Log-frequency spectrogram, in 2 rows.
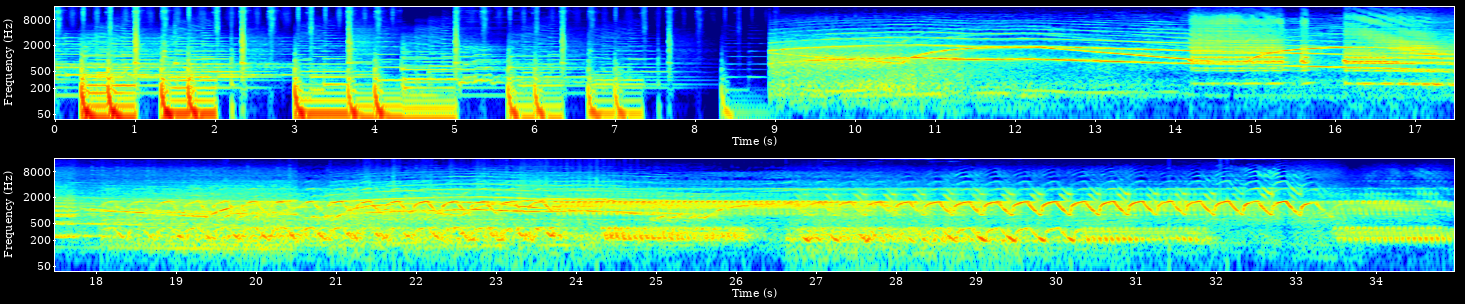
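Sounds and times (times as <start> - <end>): low siren warble: 8.9 - 34.9
siren wailing: 8.9 - 34.9
siren yelp: 8.9 - 34.9.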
